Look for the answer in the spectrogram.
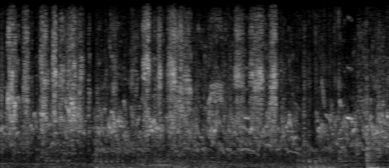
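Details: Colony of budgies in an aviary, with mating chatter: overlapping squawks and bright chirps, a busy warbling chorus with brief louder bursts, steady throughout.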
